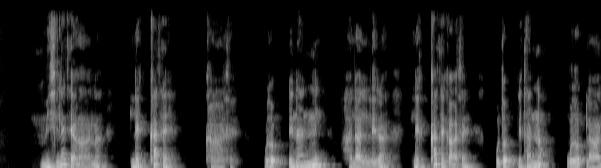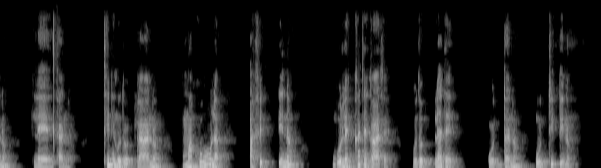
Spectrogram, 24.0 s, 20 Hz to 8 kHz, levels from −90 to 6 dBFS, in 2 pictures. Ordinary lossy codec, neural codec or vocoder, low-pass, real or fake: AAC, 48 kbps; none; 7.2 kHz; real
